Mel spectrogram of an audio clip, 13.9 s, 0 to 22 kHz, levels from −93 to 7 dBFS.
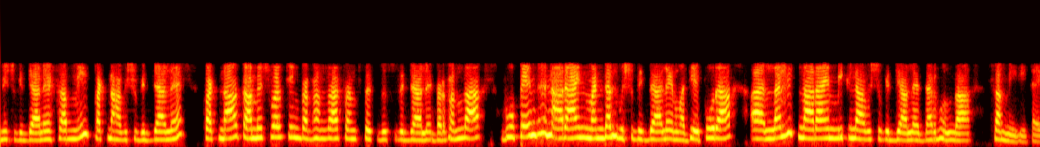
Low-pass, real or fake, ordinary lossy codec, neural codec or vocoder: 3.6 kHz; fake; none; codec, 16 kHz, 1.1 kbps, Voila-Tokenizer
